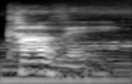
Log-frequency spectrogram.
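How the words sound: It is said in ecclesiastical church Latin pronunciation. "In ecclesiastical"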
